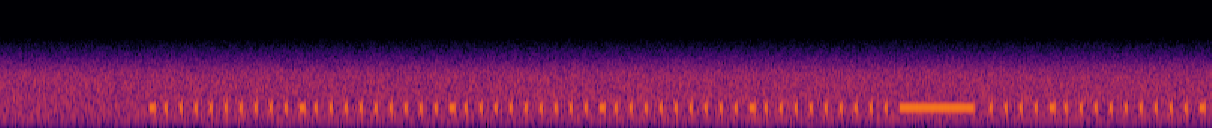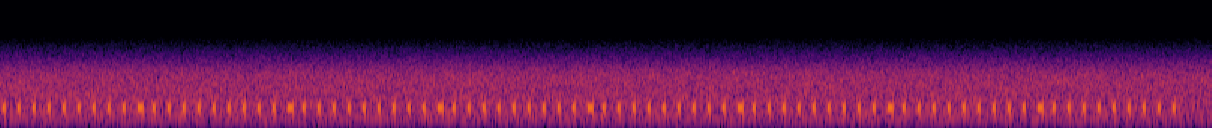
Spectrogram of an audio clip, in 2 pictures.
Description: Radio time signal (RWM, Moscow), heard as ten pulses a second, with radio static.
